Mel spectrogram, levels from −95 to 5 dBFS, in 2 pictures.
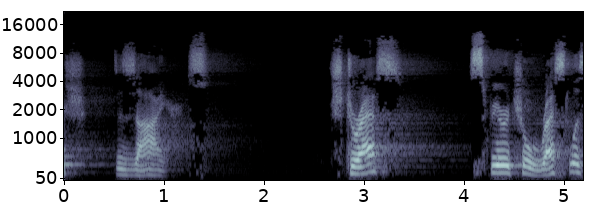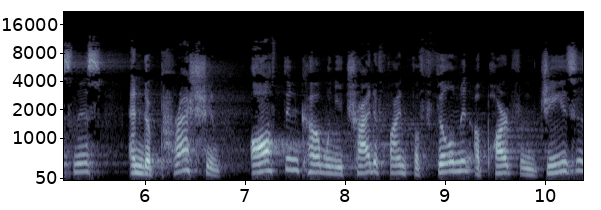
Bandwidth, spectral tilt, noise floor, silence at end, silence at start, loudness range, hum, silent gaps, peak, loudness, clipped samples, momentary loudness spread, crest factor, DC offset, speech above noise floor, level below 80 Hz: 12.5 kHz; -3.5 dB/octave; -88 dBFS; 0 s; 0 s; 4 LU; 60 Hz at -60 dBFS; none; -8 dBFS; -27 LUFS; under 0.1%; 15 LU; 20 dB; under 0.1%; 61 dB; -78 dBFS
